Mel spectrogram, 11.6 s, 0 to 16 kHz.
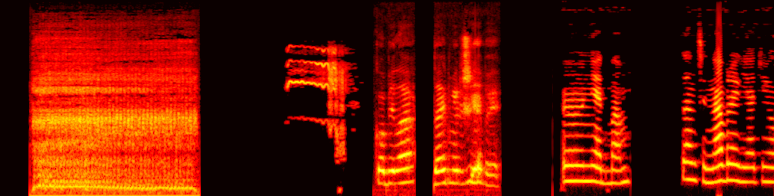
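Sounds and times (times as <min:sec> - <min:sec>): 
wolf growling: 0:00.5 - 0:03.0
speech: 0:05.6 - 0:07.6, 0:08.4 - 0:09.5, 0:10.2 - 0:11.6.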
